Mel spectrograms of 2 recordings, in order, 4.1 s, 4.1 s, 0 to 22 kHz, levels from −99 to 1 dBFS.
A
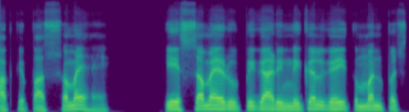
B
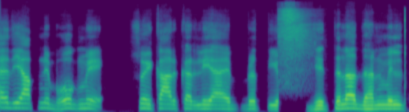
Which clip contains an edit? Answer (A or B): B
